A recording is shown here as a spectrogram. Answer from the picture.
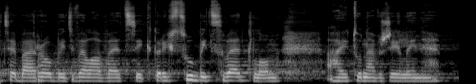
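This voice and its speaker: Against noticeable background noise, a woman speaks in a monotone, flat intonation at a fairly low pitch. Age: 40s. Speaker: pastor. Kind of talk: sermon.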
